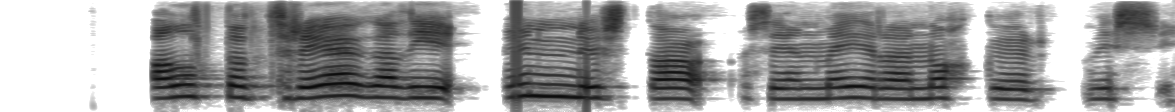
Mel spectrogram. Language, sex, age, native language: Icelandic, male, 13, Icelandic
